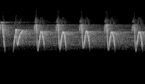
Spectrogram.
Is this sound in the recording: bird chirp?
yes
